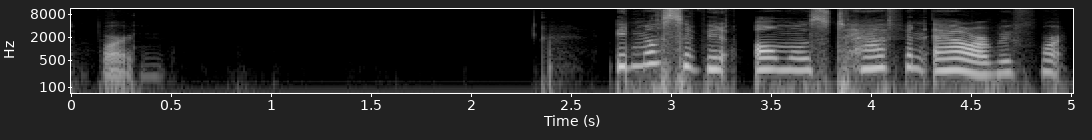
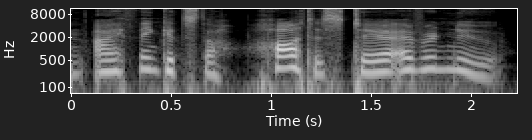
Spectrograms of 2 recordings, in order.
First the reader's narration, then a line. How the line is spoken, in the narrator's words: snapped Barton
